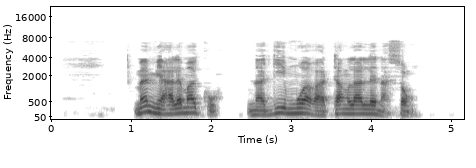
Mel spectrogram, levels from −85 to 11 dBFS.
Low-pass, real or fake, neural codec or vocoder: 7.2 kHz; real; none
